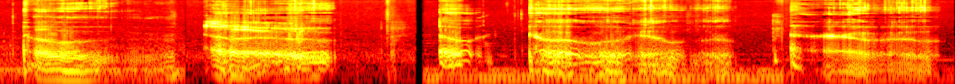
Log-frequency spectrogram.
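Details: Loud, long, deep voiced belches, four or five in a row with short pauses between; burping.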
